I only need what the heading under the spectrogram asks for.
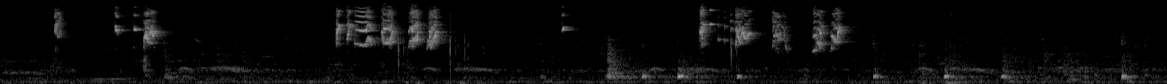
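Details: Morning canary chirping: clusters of rapid, bright, high-pitched notes come in quick runs of three to five, alternating with single chirps and softer lower peeps over about twelve seconds.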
